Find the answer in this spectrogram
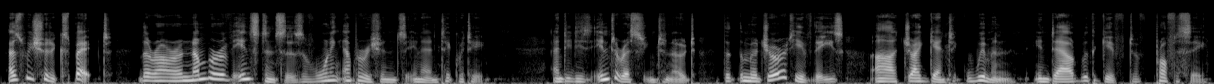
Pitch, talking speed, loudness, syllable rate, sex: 150 Hz, 175 wpm, -21 LUFS, 6.1 syllables/s, male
